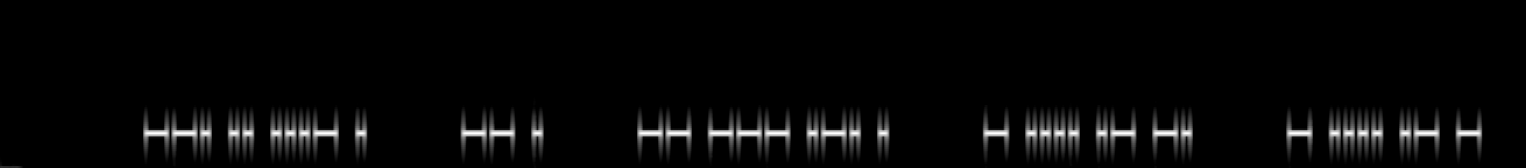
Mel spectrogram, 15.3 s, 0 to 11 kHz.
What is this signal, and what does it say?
Morse code, heard as a keyed tone, about 17 wpm, 700 Hz. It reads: GIVE ME MORE THAN THAT
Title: 2x Word-Spacing - Sentences from Top 200 Words - 17wpm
